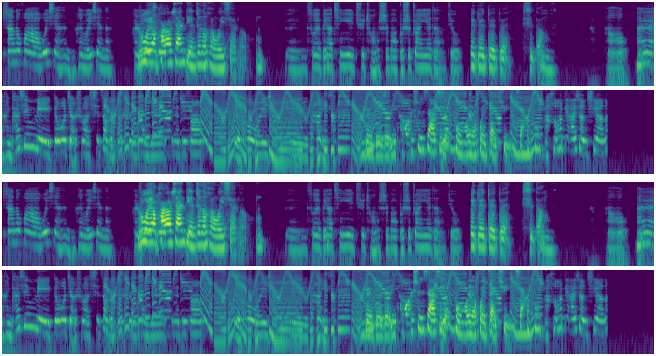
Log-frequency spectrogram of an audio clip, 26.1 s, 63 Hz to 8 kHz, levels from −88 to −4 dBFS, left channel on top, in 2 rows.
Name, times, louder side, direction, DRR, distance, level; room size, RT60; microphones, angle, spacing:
voice 1, 0.0-2.2 2.6-3.3 5.7-9.2 10.7-11.1 12.1-17.3 17.7-19.7 20.5-22.0 23.9-25.1, left 2 dB, 25° left, 6.5 m, -36 dB
voice 2, 2.7-5.2 9.4-10.1 10.4-10.9 12.7-13.0 20.3-23.9, right 5 dB, 45° right, 1.2 m, -24 dB
sound 1, 15.1-21.3 21.7-23.9, left 1 dB, 5° left, 2.6 m, -35 dB
head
